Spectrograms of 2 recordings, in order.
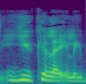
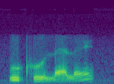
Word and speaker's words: ukulele: I mean, obviously, a Western way of saying it more is ukulele, but I know it's originally a Hawaiian word meaning a jumping flea, I think, and obviously the way you're pronouncing it's the correct way. – Well, I was born and raised in Hawaii, so, the way that I was taught to say it is ukulele.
